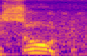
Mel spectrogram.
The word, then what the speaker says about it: shoot: SHOOT, शूट नहीं पढ़ेंगे, सूट।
